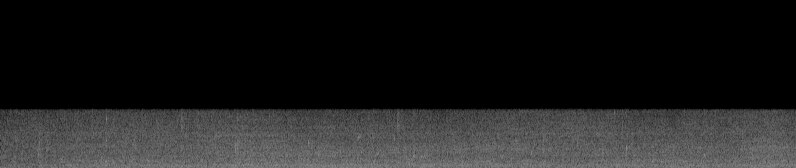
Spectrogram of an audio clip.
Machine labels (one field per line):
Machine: pump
